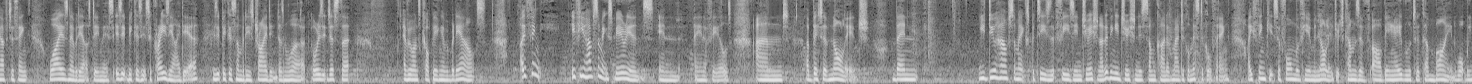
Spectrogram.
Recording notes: We caught up with her at the Women in Business conference in Belfast.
